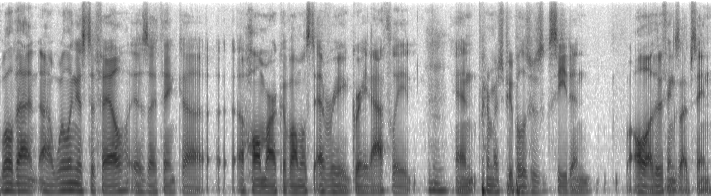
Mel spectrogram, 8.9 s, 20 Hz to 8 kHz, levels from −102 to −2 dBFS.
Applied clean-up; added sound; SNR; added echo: none; none; none; none.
